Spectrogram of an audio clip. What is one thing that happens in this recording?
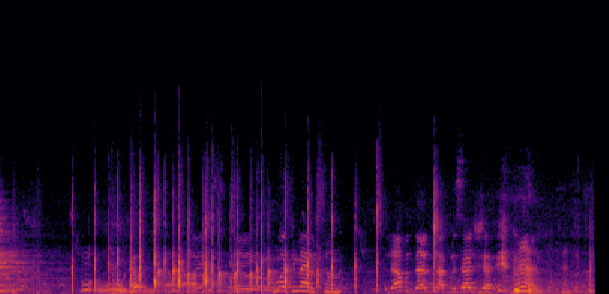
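A woman claps her hands in a steady rhythm.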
